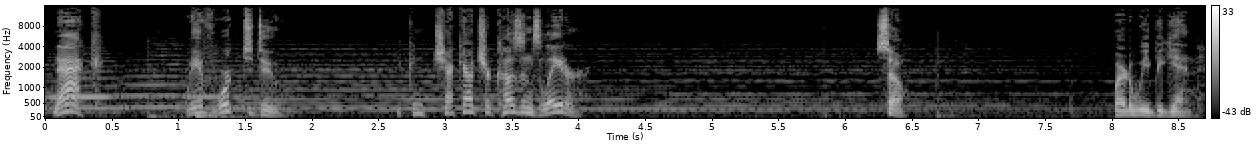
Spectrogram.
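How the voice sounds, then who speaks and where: An actor playing an eager, wisecracking teenage boy in an animated adventure game, casual and energetic. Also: on the high side, a little slow, long pauses, over music.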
